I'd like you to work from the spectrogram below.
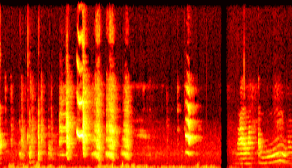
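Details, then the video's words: Indian ringneck parrot trained to talk, saying "Mithu": a run of quick chattering and squawky syllables, then a pause and drawn-out, nasal, wavering speech-like notes, with low background noise. "Talking Parrot Saying Mithu Mithu"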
